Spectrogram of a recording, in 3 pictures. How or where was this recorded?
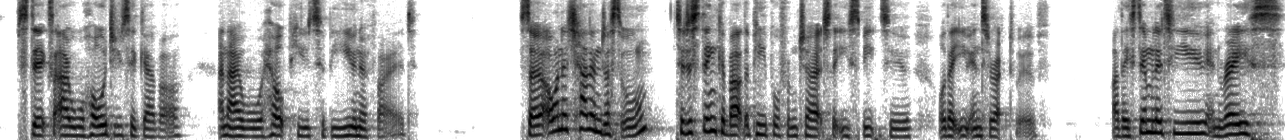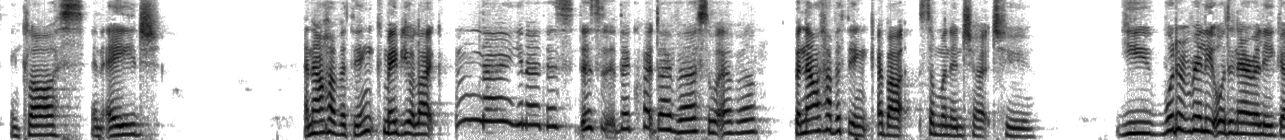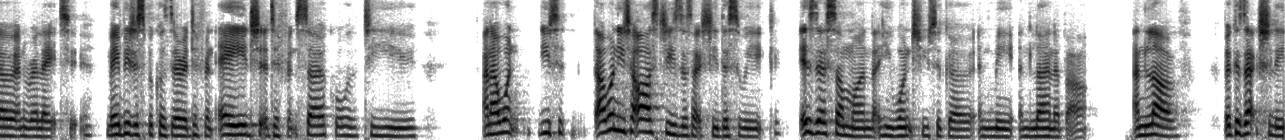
large echoing room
